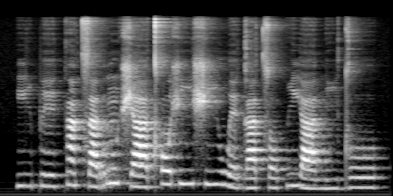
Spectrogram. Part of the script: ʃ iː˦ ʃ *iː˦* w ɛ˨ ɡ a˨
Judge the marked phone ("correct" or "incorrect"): correct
